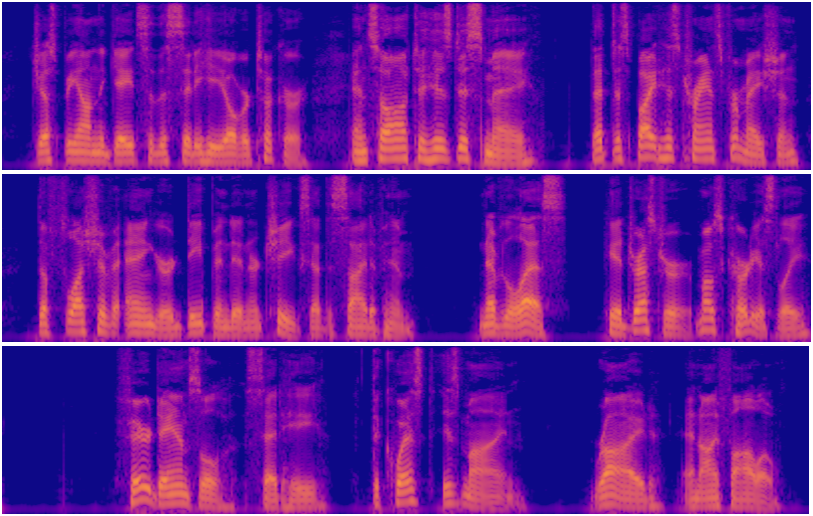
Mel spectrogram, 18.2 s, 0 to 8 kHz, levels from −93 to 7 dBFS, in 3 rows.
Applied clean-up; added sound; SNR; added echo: none; none; none; none.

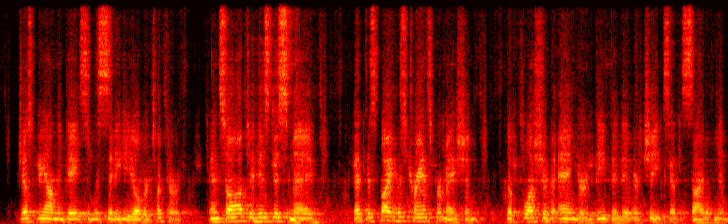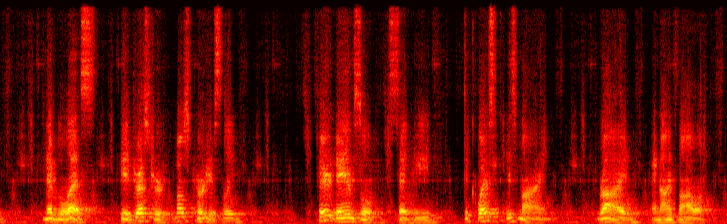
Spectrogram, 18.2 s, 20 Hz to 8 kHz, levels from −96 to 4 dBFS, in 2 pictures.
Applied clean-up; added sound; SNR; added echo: neural separator model SepFormer DNS4.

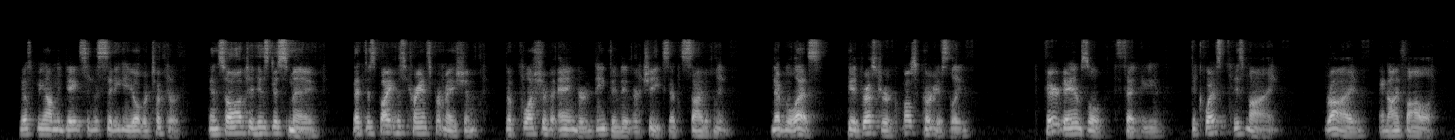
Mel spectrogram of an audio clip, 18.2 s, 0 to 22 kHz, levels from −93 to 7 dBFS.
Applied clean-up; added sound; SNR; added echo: neural mask model DeepFilterNet 3.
